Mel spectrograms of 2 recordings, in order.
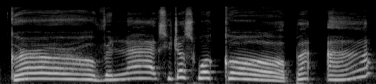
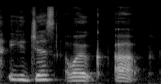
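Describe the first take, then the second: First: Put-on much higher and louder, drawn out, girl relax; exasperated best friend snapping at her to chill; exasperated high scolding. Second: Said in the usual way. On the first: To her anxious self in the mirror, loud high exasperated scolding. Telling herself off loudly.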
